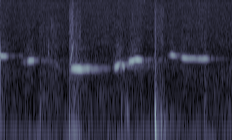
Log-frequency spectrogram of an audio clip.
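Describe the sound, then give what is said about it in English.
Someone whistles a short, wavering tune of gliding notes while walking off, clear, with a couple of brief soft thumps in the background and no talking. “And the person just gave it and said, "Praise the Lord," and walked off whistling.”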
